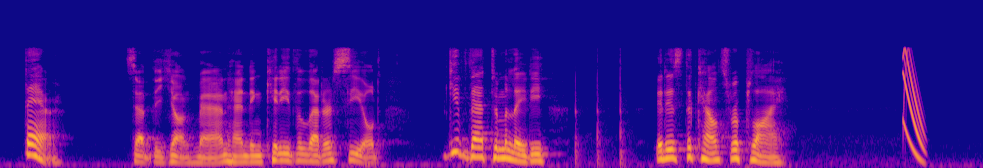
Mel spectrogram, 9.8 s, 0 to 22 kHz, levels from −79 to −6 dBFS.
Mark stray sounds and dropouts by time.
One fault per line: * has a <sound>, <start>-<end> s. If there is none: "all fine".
* has a thud, 5.7-6.3 s
* has a chirp, 9.0-9.3 s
